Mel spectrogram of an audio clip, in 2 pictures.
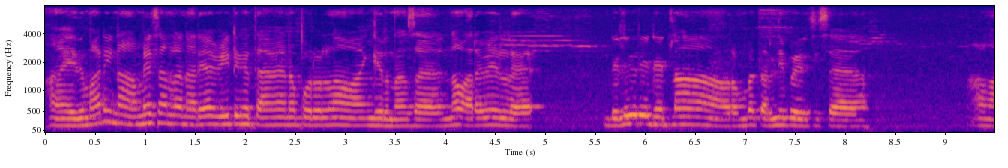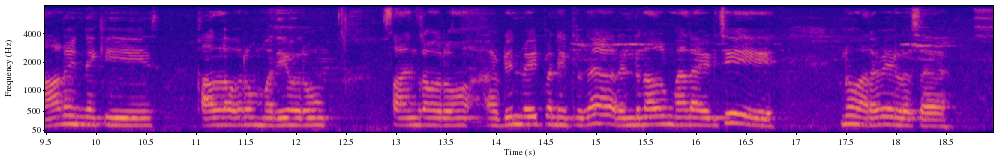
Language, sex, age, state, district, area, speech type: Tamil, male, 18-30, Tamil Nadu, Perambalur, rural, spontaneous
